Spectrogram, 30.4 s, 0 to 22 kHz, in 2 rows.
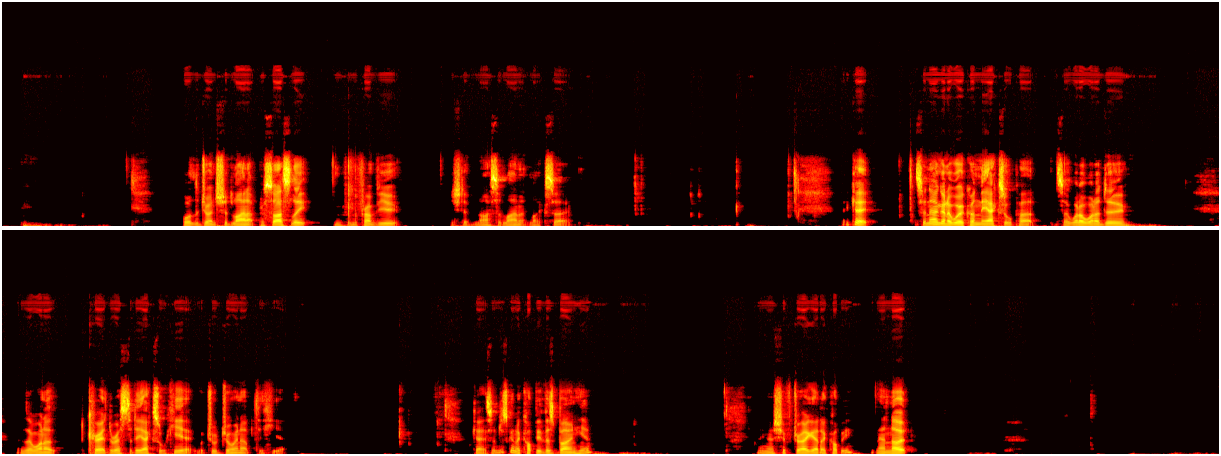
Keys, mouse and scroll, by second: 0.9 F3, 3.2 middle click, 4.3 f, 7.9 p, 8.6 F3, 9.1 alt+middle click, 9.9 alt+middle click, 10.8 alt+middle click, 12.4 alt+middle click, 15.1 ctrl+2, 20.1 Escape, 20.7 alt+middle click, 21.9 click, 22.3 alt+middle click, 23.2 alt+middle click, 24.7 shift+click, 28.5 ctrl+shift+2, 30.3 click.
